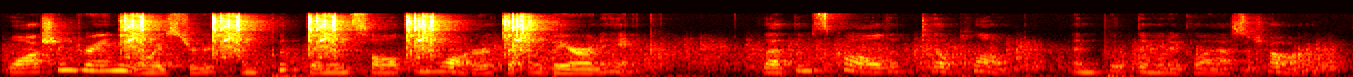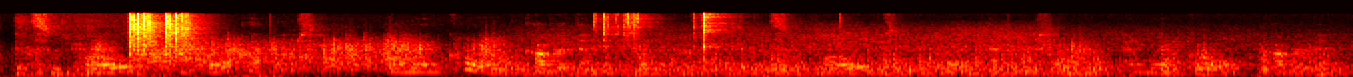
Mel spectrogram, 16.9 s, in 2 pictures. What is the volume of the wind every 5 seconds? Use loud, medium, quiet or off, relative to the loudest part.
medium, medium, loud, loud.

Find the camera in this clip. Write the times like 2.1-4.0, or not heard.
0.8-3.4, 8.6-9.7, 12.2-13.1.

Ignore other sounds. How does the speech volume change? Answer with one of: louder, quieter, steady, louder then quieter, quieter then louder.
quieter.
